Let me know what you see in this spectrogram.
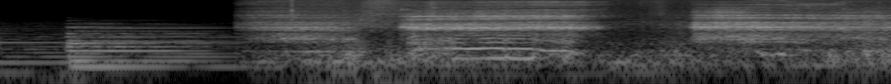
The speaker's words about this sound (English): Obstructive sleep apnea may sound like snoring, but it can also sound like a car crash.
